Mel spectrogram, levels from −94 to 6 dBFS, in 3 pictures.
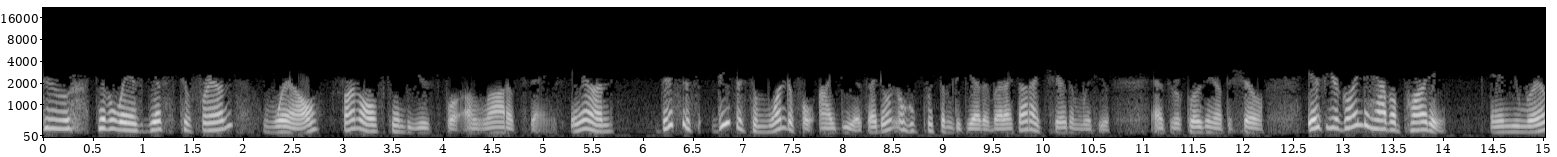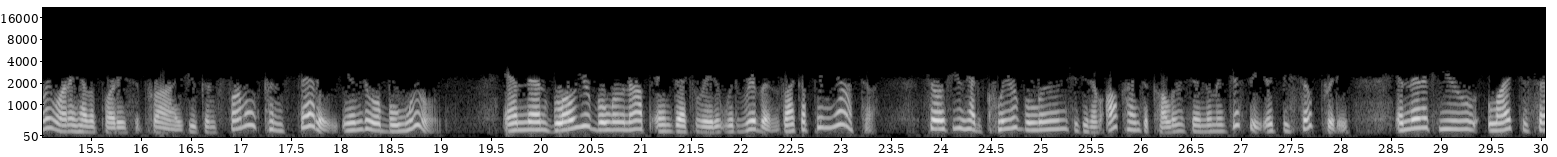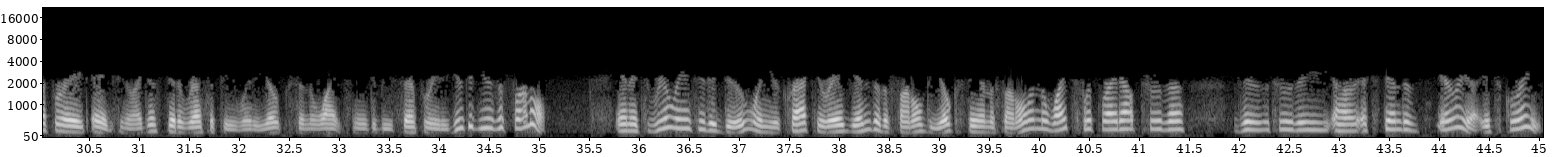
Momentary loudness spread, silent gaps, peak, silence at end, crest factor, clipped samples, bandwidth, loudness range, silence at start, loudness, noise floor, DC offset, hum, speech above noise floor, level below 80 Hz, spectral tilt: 10 LU; none; -4 dBFS; 0.05 s; 18 dB; under 0.1%; 2.7 kHz; 5 LU; 0 s; -21 LUFS; -56 dBFS; under 0.1%; none; 36 dB; -70 dBFS; -2 dB/octave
